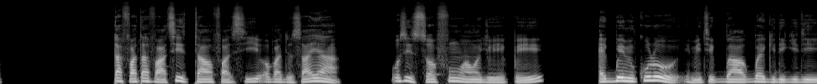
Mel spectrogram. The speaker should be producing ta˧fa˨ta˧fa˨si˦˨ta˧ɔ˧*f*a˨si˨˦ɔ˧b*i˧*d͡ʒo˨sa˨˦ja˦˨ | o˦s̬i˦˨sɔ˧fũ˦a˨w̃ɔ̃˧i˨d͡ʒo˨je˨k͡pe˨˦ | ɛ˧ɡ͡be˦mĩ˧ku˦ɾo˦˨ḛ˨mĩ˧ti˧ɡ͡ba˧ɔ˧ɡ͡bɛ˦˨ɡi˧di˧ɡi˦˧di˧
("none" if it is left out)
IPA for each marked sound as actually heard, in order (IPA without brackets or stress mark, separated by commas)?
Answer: f, a˧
